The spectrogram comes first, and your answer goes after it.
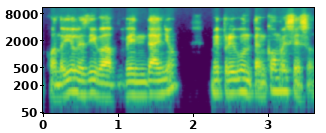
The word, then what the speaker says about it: Avendaño: Por algo se dice dentilabial, o la V es dentilabial, o sea, los dientes van con los labios inferiores para pronunciar la V. Yo me apellido Avendaño. Cuando yo les digo Avendaño, me preguntan, ¿cómo es eso, no?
